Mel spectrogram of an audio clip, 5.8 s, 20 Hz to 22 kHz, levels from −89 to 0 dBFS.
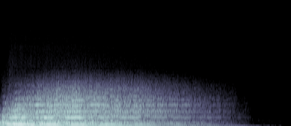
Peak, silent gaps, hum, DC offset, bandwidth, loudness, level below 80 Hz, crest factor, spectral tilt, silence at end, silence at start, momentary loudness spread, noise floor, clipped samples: -6 dBFS; none; none; 1%; 1.9 kHz; -20 LUFS; -26 dBFS; 16 dB; -13.5 dB/octave; 0.1 s; 0 s; 19 LU; -77 dBFS; under 0.1%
